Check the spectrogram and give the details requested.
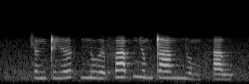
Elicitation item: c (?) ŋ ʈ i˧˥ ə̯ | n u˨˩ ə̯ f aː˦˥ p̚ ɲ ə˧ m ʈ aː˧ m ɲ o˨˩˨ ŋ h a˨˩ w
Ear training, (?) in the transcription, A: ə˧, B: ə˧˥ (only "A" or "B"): A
